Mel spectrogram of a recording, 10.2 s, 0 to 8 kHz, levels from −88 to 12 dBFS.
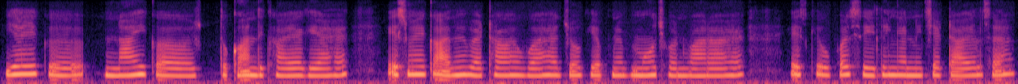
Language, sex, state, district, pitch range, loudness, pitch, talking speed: Hindi, female, Chhattisgarh, Bilaspur, 220-240 Hz, -16 LUFS, 225 Hz, 165 wpm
